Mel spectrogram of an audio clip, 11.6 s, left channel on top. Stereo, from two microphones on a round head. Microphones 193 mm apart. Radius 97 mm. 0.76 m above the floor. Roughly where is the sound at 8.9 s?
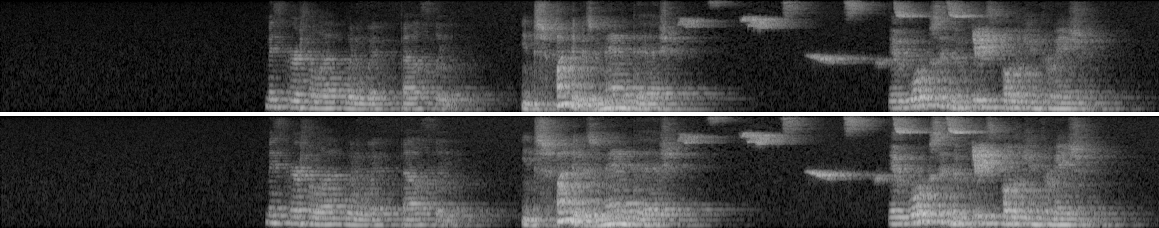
Right.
